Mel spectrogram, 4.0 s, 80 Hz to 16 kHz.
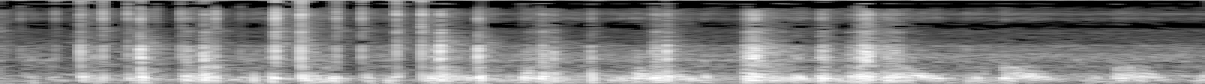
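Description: Doppler audio from a Toshiba ultrasound scanner: the fetal heartbeat of an 18-week fetus, a rapid whooshing pulse coming about two to three times a second.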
